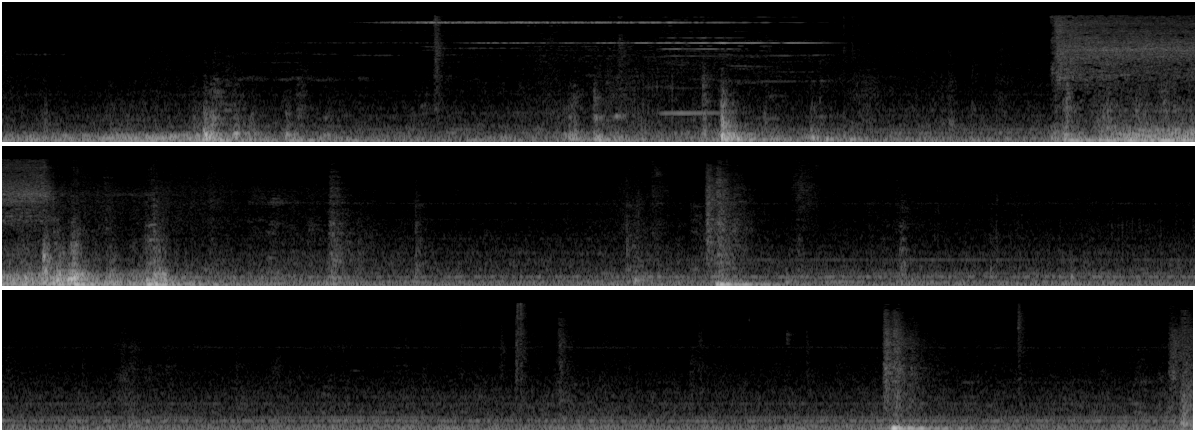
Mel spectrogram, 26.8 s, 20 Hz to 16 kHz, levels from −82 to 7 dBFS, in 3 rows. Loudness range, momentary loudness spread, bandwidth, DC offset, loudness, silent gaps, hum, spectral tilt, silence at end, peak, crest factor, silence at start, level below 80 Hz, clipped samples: 15 LU; 17 LU; 11.5 kHz; under 0.1%; -37 LUFS; none; none; -6 dB/octave; 0 s; -12 dBFS; 24 dB; 0 s; -40 dBFS; under 0.1%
